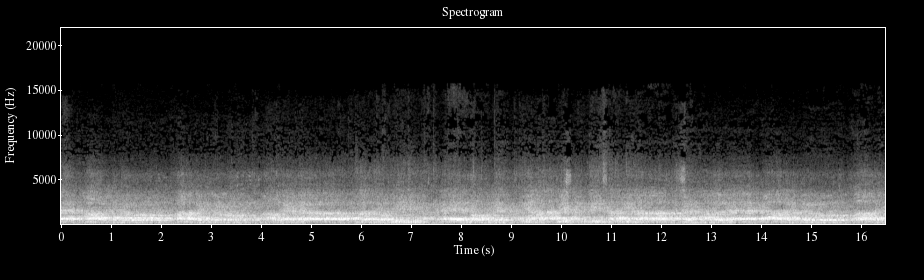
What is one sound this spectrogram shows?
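A large crowd sings and chants loudly in a big echoing arena.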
